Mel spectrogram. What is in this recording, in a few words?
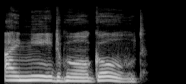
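Hero Insufficient Funds US English, Женщина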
